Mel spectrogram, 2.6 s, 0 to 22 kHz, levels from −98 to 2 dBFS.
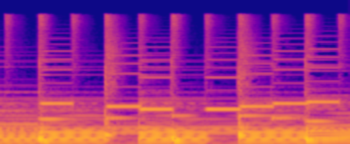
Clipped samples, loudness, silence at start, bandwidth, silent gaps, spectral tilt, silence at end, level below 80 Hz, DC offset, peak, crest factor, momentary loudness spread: under 0.1%; -18 LUFS; 0 s; 15.5 kHz; none; -7 dB/octave; 0 s; -24 dBFS; 0.6%; -2 dBFS; 16 dB; 2 LU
